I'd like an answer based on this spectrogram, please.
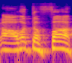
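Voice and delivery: joking fake annoyance. Retelling joking at someone walking by the camera: retelling mock annoyance. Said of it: "we were jokingly just like".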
